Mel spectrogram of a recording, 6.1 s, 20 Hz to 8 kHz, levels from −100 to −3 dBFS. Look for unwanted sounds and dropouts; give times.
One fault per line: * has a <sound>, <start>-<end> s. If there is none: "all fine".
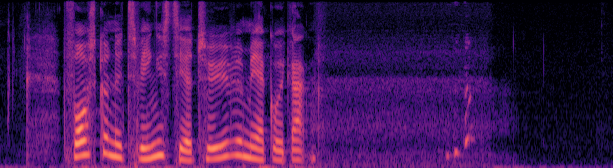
* has a laugh, 4.4-4.8 s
